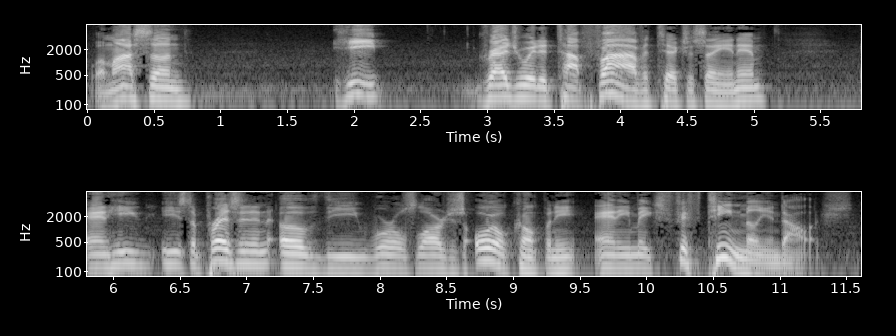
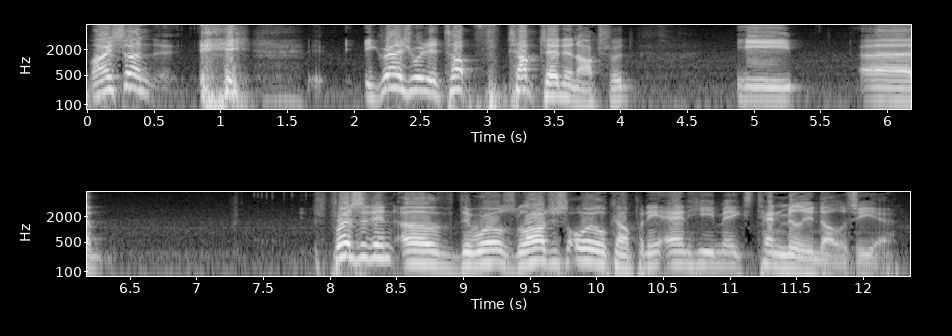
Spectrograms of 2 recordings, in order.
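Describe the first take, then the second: First: Put-on Texan accent. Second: Put-on Englishman accent. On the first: Texan outdoing the Englishman about his son, Texan accent. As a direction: brag evenly as a Texan. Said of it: "The Texan". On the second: Englishman boasting of his son's success, English accent. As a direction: restart the brag as an Englishman. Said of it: "The Englishman says".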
